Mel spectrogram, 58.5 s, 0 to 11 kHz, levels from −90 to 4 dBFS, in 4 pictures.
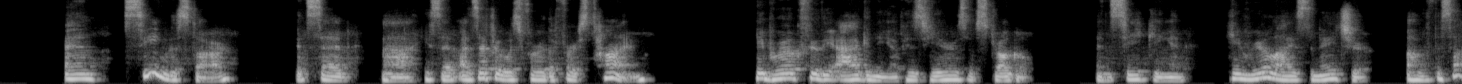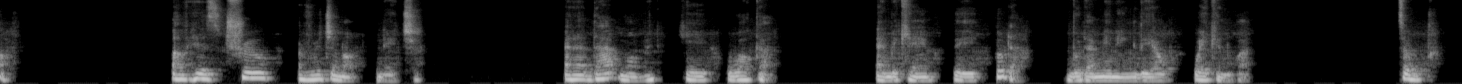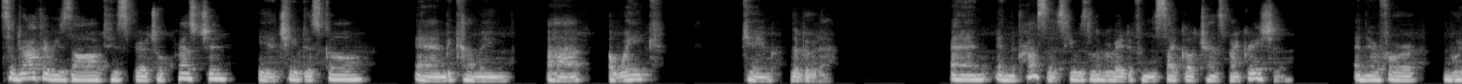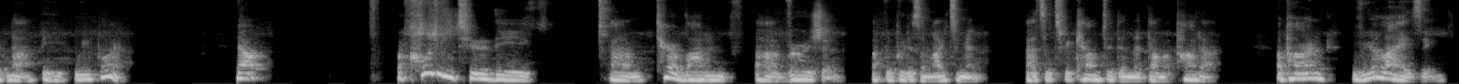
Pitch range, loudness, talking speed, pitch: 105-135 Hz, -26 LUFS, 115 wpm, 115 Hz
